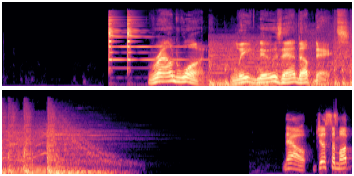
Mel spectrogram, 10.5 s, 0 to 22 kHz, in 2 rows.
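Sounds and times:
bell ringing to start a round: 1.6s - 4.9s
speech: 2.2s - 5.5s, 9.5s - 10.4s.

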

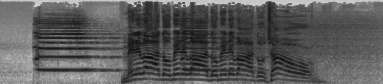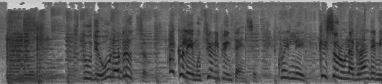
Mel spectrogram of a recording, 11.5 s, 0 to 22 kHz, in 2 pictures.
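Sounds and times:
loud train horn blasting: 0.5s - 4.7s
speech: 1.8s - 4.8s, 7.0s - 11.4s.

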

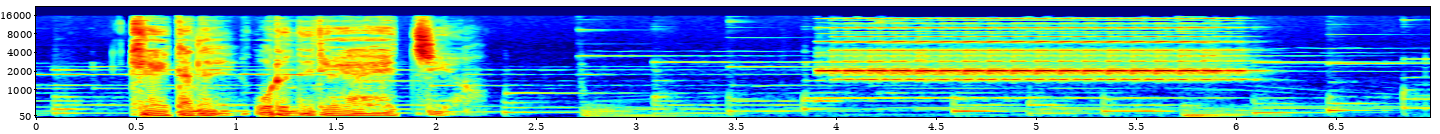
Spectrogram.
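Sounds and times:
speech: 0.6s - 2.3s
stepping melodic tune: 3.1s - 6.9s
telephone bell ringing: 3.9s - 6.4s.

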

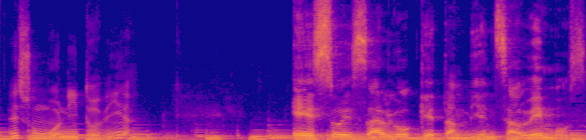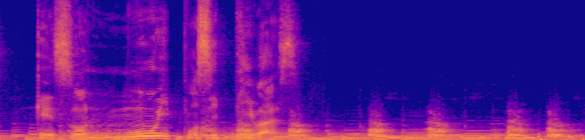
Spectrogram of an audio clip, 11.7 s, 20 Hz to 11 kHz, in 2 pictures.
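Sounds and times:
speech: 0.1s - 9.8s
large dog barking in deep booming woofs: 7.8s - 11.7s.

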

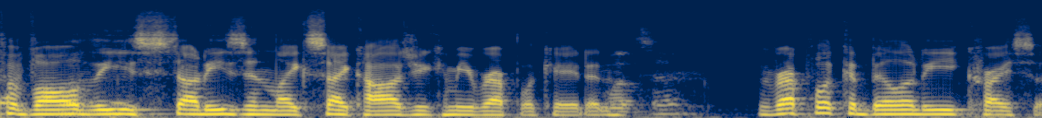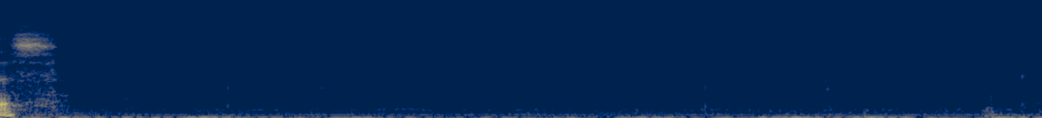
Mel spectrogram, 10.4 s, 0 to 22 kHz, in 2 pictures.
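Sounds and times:
speech: 0.0s - 5.6s
fingers typing on a computer keyboard: 5.6s - 10.4s.

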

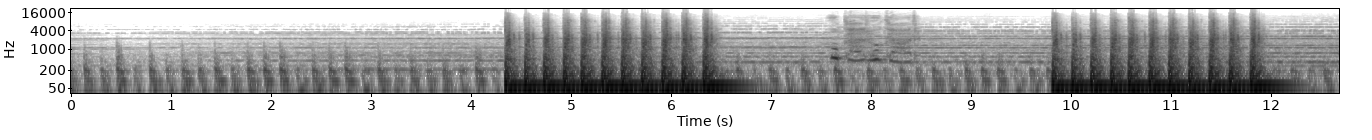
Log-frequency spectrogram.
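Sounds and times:
loud rapid pounding on a door: 4.4s - 6.6s, 9.8s - 12.1s
person exclaiming: 7.6s - 8.5s.

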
